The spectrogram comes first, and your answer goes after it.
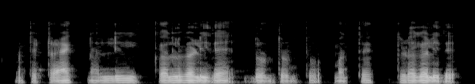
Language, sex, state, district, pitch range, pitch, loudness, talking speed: Kannada, male, Karnataka, Bangalore, 85-90 Hz, 85 Hz, -20 LUFS, 115 wpm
